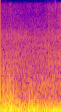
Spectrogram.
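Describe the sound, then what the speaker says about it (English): Loud, rumbling wind buffets the microphone in continuous low gusts, with no other sounds clearly audible. "I know it's windy out here"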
